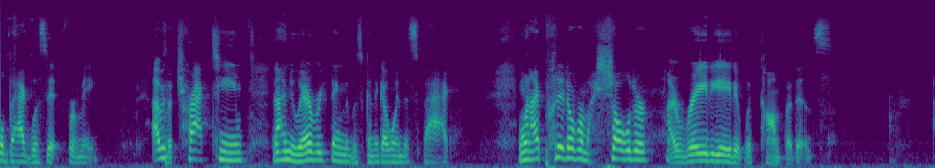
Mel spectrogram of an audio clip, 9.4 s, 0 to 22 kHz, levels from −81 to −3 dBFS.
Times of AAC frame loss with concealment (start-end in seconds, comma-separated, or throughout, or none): none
